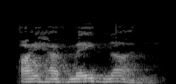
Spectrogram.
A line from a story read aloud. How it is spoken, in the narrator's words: replied the master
